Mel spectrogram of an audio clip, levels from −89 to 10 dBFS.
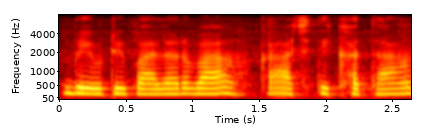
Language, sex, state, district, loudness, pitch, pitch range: Hindi, female, Bihar, Vaishali, -16 LUFS, 195 Hz, 185-200 Hz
